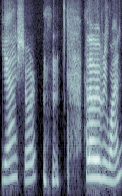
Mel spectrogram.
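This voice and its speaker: A woman's voice: high voice, steady tone, takes it slowly, fairly bright tone, no room sound, muffled recording. A woman from Moldova giving a brief, friendly self-introduction as a platform ambassador on a video call. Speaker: webinar guest, platform ambassador.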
